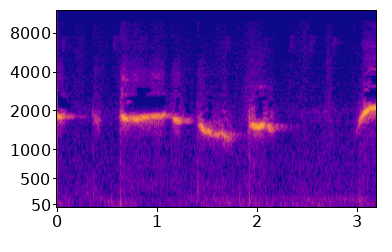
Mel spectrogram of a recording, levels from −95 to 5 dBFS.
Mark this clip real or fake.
fake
